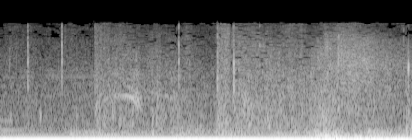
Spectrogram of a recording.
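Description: Footsteps brush through grass.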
